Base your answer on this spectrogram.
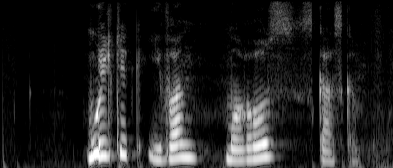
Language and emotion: Russian, neutral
